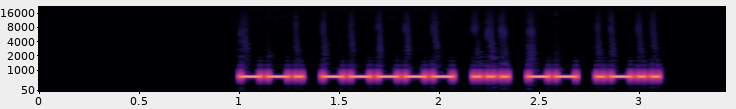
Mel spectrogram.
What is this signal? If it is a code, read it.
Morse code, heard as a keyed tone, about 35 wpm, 700 Hz. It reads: G0SML
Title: DXCC-100 Call Signs - 5 Characters - Repeated 2x - 35wpm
